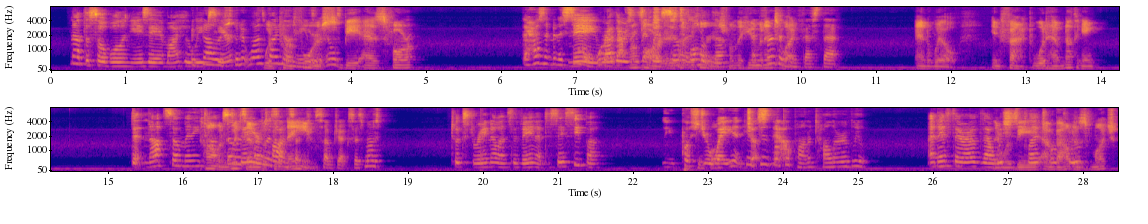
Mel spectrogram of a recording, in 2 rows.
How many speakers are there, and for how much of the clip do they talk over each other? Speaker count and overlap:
4, about 34%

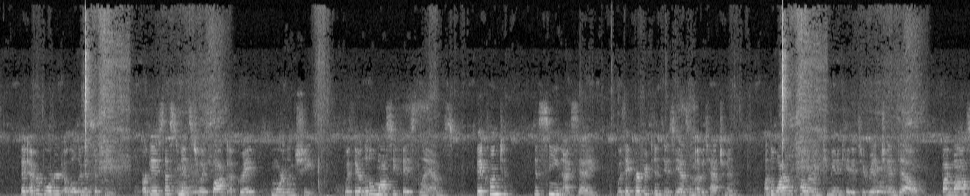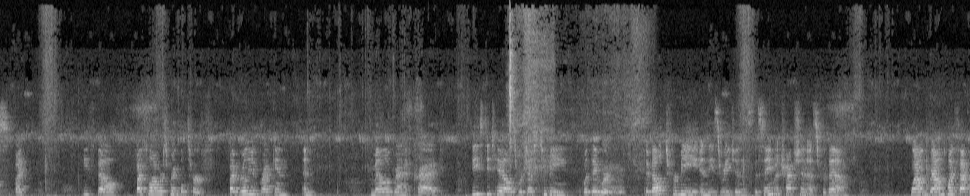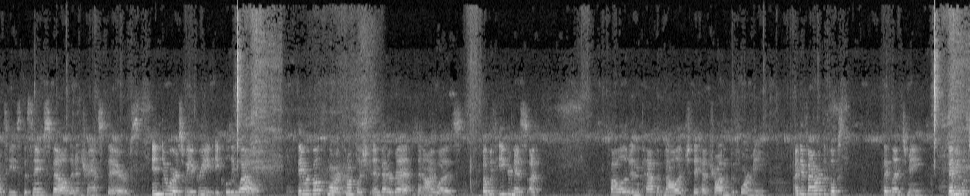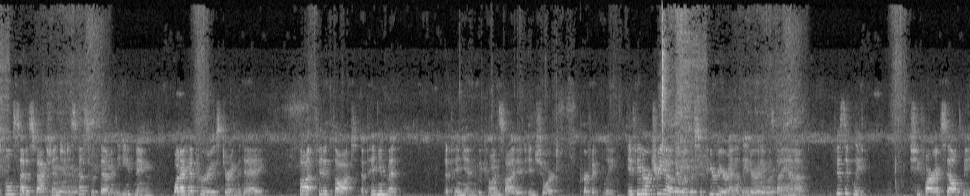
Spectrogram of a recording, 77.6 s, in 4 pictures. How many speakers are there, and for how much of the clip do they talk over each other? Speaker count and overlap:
1, no overlap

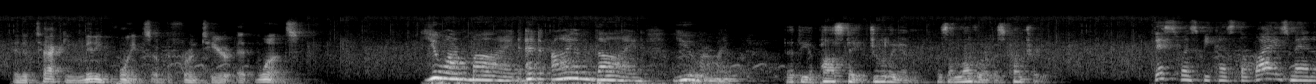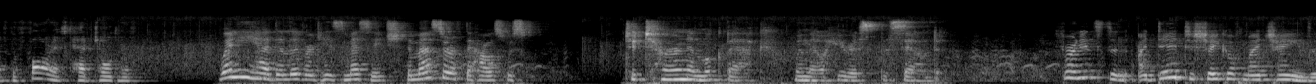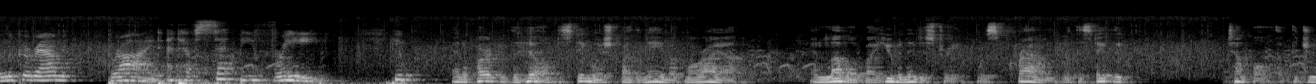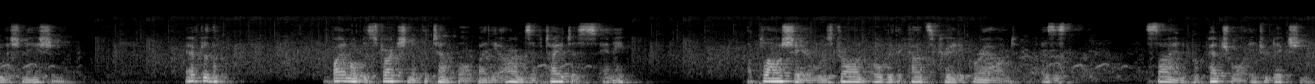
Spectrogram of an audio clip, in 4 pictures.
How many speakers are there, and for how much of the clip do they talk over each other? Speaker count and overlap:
7, no overlap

